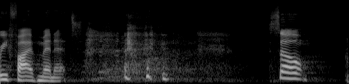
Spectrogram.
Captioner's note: laughter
